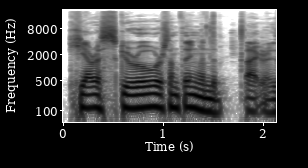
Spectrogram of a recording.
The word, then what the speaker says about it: chiaroscuro: Like chiaroscuro or something when the background is... yes, totally chiaroscuro is the...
